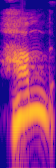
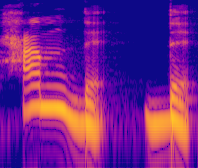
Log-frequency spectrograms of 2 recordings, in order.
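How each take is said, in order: First: The final d stops flat with no echo. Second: The final d is released with a slight bounce. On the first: The speaker calls it wrong. "হামদ বলা যাবে না" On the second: The speaker calls it right. "লাস্টে দাল একটু কলকলা করতে হবে"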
